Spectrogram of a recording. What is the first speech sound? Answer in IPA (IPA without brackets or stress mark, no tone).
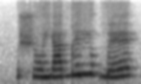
ʃ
